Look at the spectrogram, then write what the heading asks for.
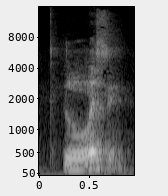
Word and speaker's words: listen: التي من الحروف المعقدة، ولكن لو لقينا كلمة فيها مقطع اس تي اي ان اس تي اي ان لا ننطق التي اس تي اي ان لا ننطق التي زي كلمة listen listen listen.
